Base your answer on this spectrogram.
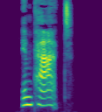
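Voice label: "impact", spoken word, articulation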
